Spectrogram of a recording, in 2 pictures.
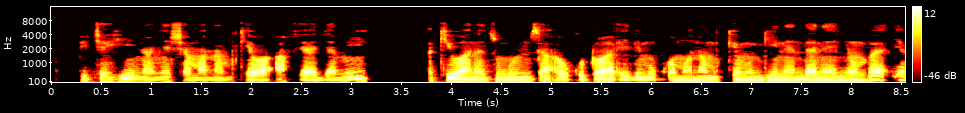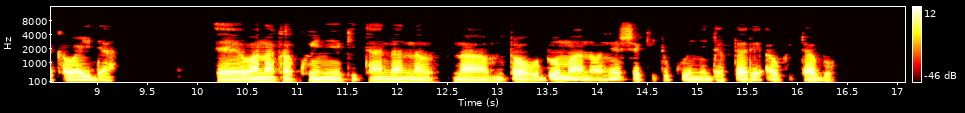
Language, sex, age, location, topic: Swahili, male, 36-49, Wajir, health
